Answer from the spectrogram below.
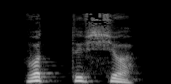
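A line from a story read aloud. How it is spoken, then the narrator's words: Near whisper. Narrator (Russian): почти прошептала она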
